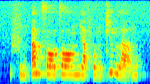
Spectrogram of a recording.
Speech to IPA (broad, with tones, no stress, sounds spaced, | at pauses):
f i˨˩ n ʔ a˥˩ m s ɔː˧ t ɔː˧ ŋ i˨˩ a̯ f o˩˦ n t͡ɕ u˥˩ n l a˩˦ n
